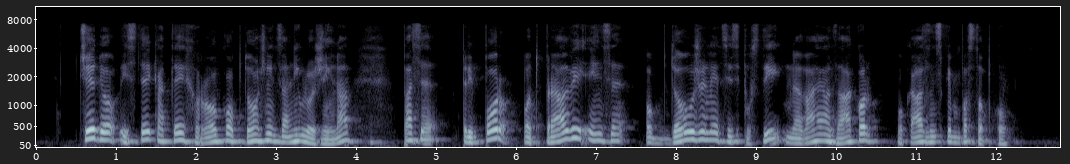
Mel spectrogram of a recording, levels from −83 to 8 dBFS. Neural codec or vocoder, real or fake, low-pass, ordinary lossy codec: codec, 16 kHz, 2 kbps, FreqCodec, larger model; fake; 7.2 kHz; none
